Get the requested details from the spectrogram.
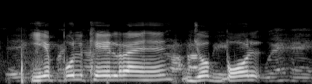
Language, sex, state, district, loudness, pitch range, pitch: Hindi, male, Madhya Pradesh, Bhopal, -13 LUFS, 170-205 Hz, 200 Hz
